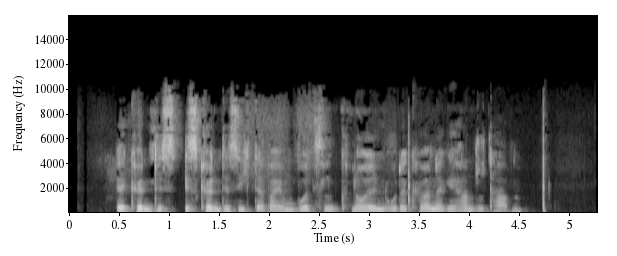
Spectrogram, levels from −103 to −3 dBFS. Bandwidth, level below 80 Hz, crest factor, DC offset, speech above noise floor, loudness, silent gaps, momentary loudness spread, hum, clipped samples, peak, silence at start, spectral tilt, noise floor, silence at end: 11 kHz; -80 dBFS; 22 dB; under 0.1%; 36 dB; -29 LUFS; none; 15 LU; none; under 0.1%; -8 dBFS; 0.45 s; -3 dB/octave; -66 dBFS; 0.5 s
